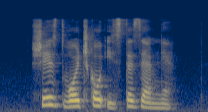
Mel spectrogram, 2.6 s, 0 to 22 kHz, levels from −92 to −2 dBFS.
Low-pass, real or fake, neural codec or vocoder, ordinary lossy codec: 10.8 kHz; real; none; none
